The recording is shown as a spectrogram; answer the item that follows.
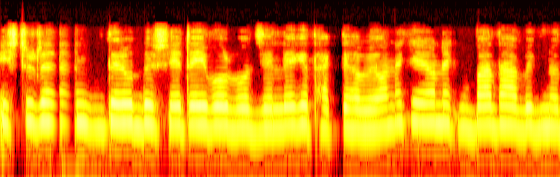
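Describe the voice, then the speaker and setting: A woman's dark, mellow voice, dry and close with no echo. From Bangladesh, Faridpur. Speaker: homemaker and freelancing student. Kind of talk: interview testimony.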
